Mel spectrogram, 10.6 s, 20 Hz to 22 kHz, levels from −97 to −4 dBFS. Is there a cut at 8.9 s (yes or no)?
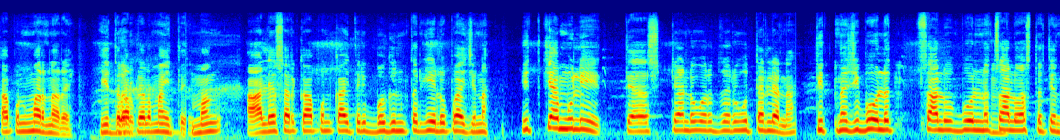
no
